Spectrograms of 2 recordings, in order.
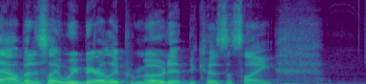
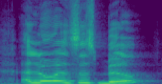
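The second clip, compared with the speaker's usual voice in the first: put-on Indian accent, pitched up; 8 semitones higher, 4 dB louder than usual. Imitating a telemarketer from a pharmacy calling: imitating Indian telemarketer accent. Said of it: "some fucking Indian dude".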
